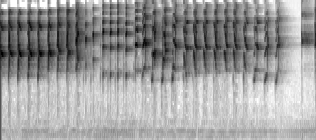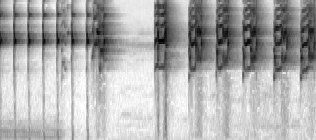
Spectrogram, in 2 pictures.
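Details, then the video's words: Lovebird giving ngekek, a long chatter played to stimulate other lovebirds: rapid shrill buzzy chirping for about four seconds, then a pause and spaced harsh squeaky notes repeated several times before a brief silence and more chirps. "suara lovebird ngekek panjang"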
